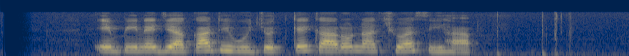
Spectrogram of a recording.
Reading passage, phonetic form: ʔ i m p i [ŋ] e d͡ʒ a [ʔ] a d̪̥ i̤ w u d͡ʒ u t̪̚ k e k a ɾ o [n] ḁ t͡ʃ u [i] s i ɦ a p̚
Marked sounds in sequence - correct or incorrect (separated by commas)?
incorrect, incorrect, correct, incorrect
